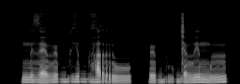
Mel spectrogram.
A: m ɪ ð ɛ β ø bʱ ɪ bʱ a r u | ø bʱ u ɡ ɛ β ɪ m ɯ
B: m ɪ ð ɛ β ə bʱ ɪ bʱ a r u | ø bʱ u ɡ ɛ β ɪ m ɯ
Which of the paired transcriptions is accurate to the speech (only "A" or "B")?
A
